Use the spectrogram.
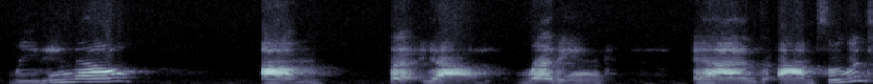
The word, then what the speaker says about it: Reading: that yeah close to London it's actually it's pronounced reading instead of reading but I was a librarian for so long but I just say reading now um but yeah reading and um so we went to London all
